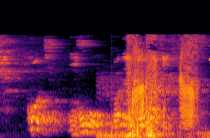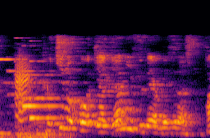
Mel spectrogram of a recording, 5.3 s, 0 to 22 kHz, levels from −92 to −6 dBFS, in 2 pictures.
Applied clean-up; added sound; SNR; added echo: classical method WPE with log-MMSE.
